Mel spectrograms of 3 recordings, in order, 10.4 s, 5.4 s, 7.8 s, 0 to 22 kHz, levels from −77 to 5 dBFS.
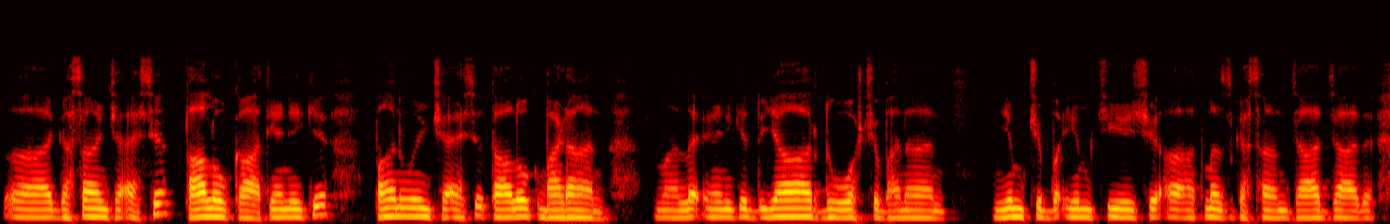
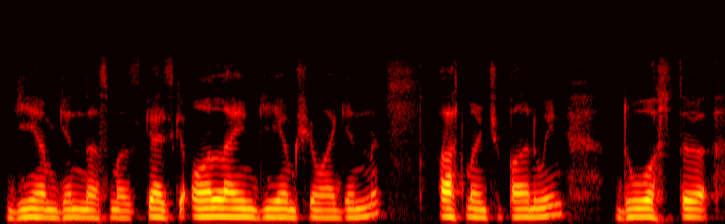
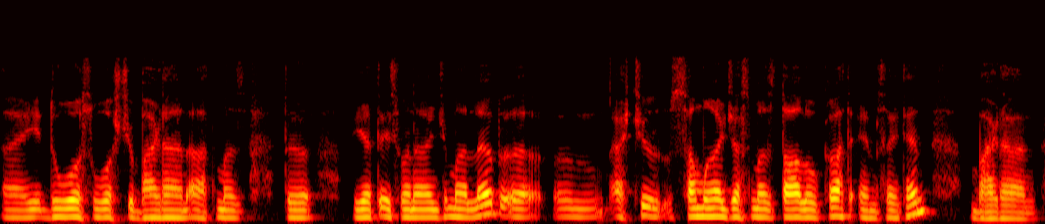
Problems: none marked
